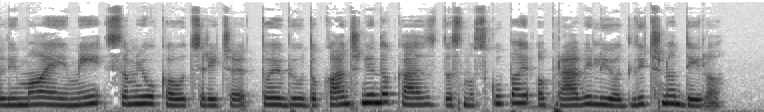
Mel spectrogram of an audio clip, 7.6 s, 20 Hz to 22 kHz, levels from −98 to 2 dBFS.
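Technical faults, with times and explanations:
Nothing technical gets in the way here; the speech comes across steady and intact with no faults to point to.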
